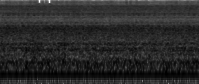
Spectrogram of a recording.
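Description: A small lathe running steadily in a workshop, a continuous motor hum with a strong low drone and faint high whine, even and unbroken throughout with no talking.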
